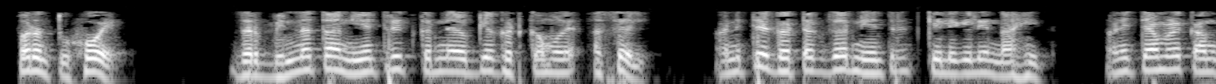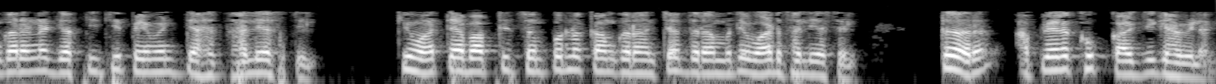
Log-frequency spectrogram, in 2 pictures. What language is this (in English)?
Marathi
